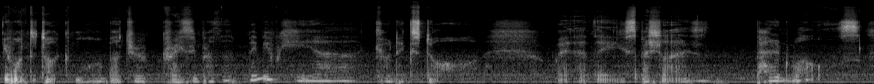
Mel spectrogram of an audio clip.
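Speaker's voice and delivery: usual speaking voice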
